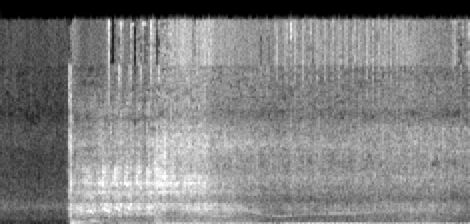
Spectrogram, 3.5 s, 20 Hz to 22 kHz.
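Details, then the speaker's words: Porsche 911 3.2 Carrera after replacing the engine speed, TDC and cylinder head temperature sensors and the coil: a short crank catches at once, revs flare, then settle into a smooth, steady idle, running normally. "And now we're going to start it up. Let's see what happens. Alright, start up."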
